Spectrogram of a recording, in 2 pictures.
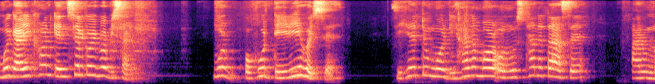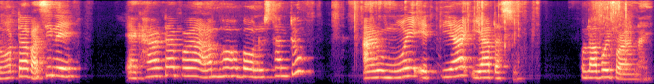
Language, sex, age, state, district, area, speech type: Assamese, female, 60+, Assam, Dibrugarh, urban, spontaneous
